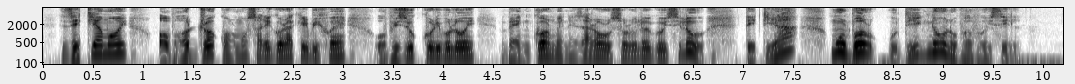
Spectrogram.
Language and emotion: Assamese, fearful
